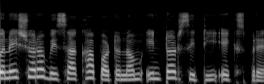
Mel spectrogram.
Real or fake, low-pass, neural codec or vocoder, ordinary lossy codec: real; none; none; none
